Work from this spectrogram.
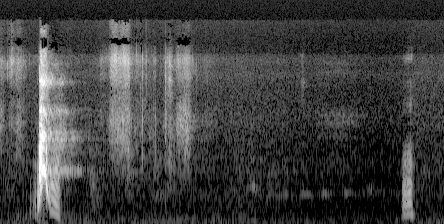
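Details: Papillon and Yorkshire Terrier pet dogs at home: a single sharp, bright bark early on, then near silence with faint scuffles and a brief soft low yelp at the end.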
